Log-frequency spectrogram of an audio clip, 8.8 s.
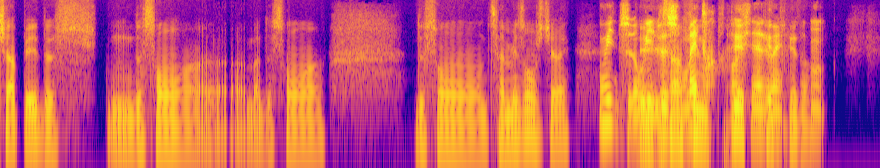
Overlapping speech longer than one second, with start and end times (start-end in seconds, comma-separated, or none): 6.4-8.1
